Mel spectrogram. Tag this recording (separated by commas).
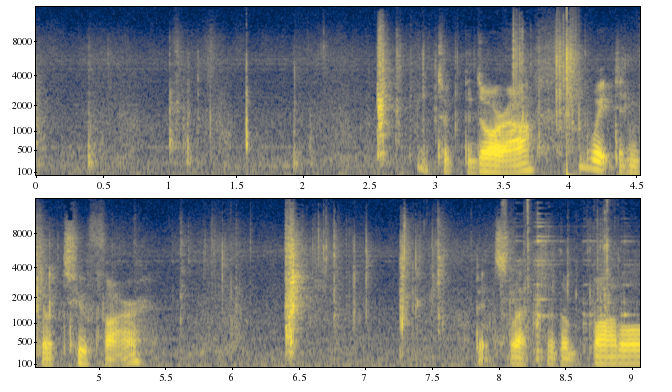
Speech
